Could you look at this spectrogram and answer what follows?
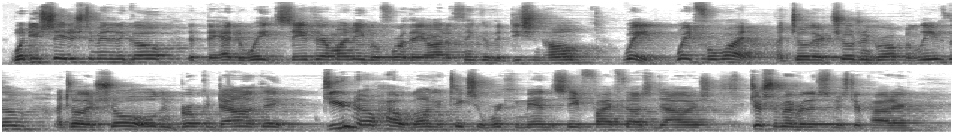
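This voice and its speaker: A young man playing an earnest, restless small-town dreamer with halting, insistent delivery in an amateur radio play. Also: on the high side, fairly even intonation, close to an everyday voice. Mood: indignant. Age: young adult. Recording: echoey room, distant mic, some noise.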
